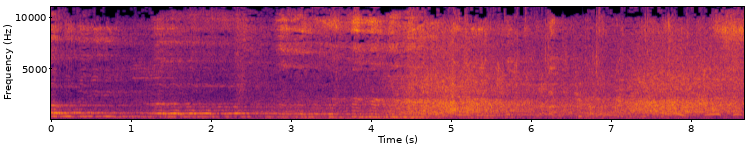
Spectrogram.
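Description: A woman sings long, held notes through loudspeakers in a large hall.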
